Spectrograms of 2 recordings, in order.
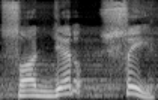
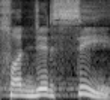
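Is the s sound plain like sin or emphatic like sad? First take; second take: emphatic; plain. First: The s is emphatic, like the letter sad. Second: The s is plain, like the letter sin. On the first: The speaker calls it right. "বলতে হবে সজ্জের সি।" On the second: The speaker calls it wrong. "কেউ যদি বলে সজ্জের সি, তে সিনের উচ্চারণ হয়ে যাবে।"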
